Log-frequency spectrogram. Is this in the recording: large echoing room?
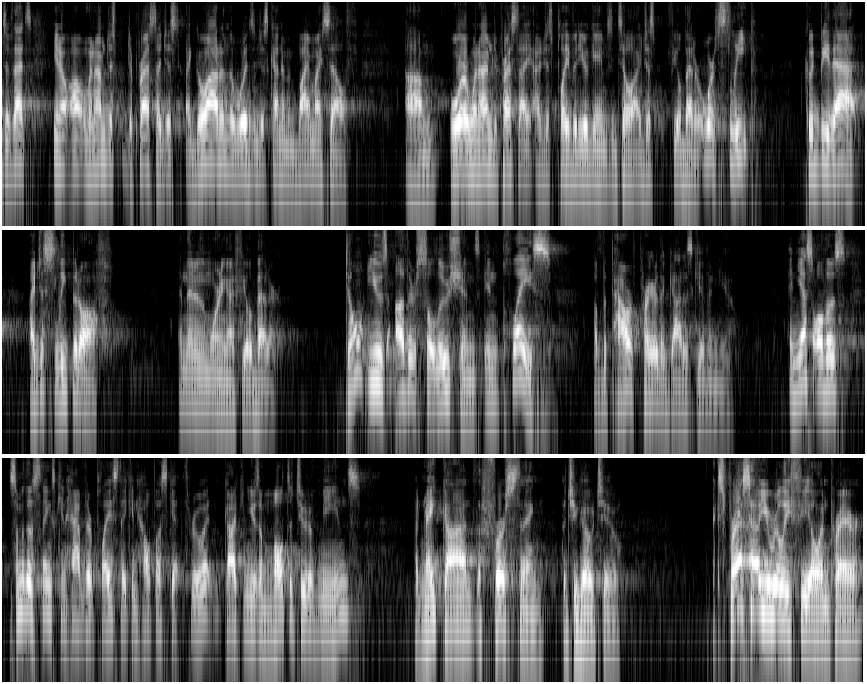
yes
